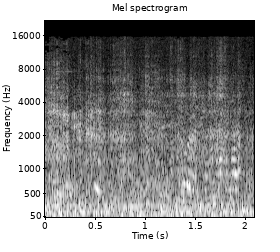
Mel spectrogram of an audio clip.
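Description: City street ambience: steady traffic noise with indistinct voices of people nearby.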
